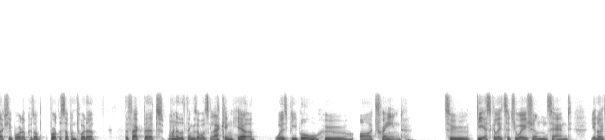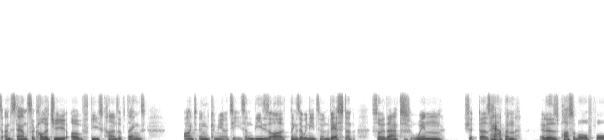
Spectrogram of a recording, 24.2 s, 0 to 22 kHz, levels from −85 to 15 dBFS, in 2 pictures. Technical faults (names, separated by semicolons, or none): AMR comfort noise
